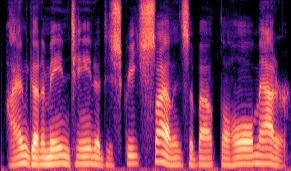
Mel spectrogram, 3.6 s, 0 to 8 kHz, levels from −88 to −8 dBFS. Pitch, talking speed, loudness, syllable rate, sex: 125 Hz, 200 wpm, -16 LUFS, 5.5 syllables/s, male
